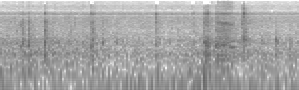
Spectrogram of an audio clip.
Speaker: Bit of squeaking and groaning comes from our boom there, but it's a small price to pay for the relative comfort.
